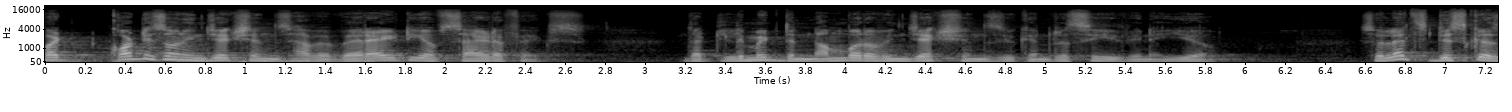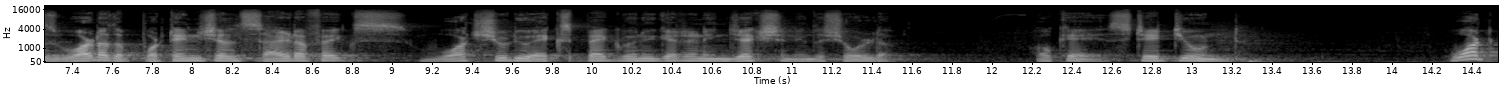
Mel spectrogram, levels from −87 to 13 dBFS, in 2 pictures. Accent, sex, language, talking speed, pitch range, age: Indian, male, English, 190 wpm, 120-155 Hz, 20-39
